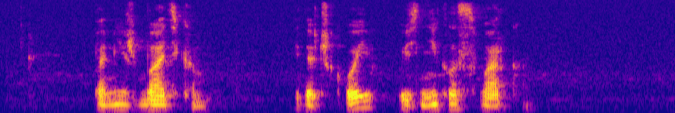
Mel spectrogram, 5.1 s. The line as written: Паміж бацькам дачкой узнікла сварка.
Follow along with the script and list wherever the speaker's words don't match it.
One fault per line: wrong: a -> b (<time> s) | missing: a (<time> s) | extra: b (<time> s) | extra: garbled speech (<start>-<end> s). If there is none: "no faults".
extra: і (2.2 s)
